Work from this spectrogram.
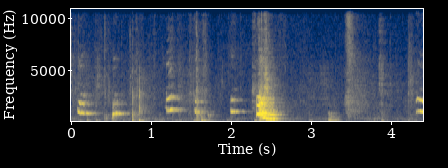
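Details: Whining Chinese Crested puppies indoors give short, high, downward-sliding whimpers in quick succession, broken by one louder, harsher yelp midway, with soft snuffling sounds between calls.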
